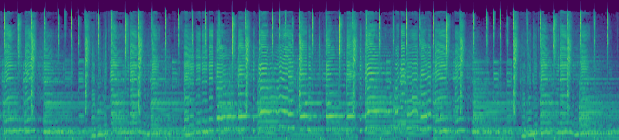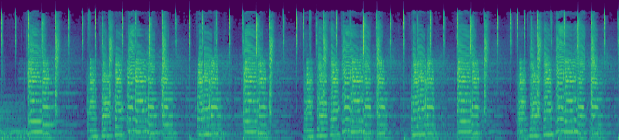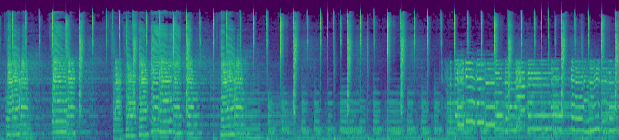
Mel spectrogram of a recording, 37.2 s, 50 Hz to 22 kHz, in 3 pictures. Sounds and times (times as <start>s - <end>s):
Electric guitar: 0.0s - 37.1s.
